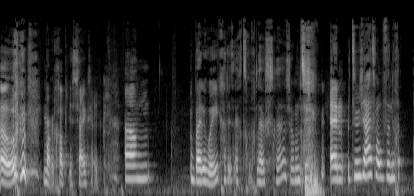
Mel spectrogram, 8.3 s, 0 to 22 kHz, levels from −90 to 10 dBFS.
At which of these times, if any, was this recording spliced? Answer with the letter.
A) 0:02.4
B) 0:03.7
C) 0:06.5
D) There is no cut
C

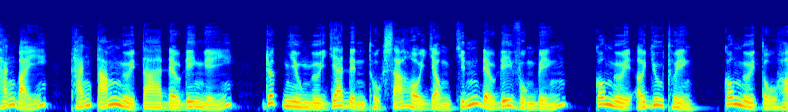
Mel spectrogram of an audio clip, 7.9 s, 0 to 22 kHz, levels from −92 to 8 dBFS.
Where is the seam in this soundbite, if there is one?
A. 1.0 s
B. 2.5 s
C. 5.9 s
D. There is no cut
B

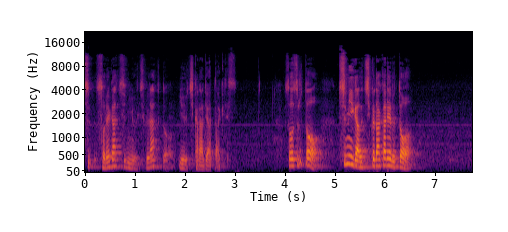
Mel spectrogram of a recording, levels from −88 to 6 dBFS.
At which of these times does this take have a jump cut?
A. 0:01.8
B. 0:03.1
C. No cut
A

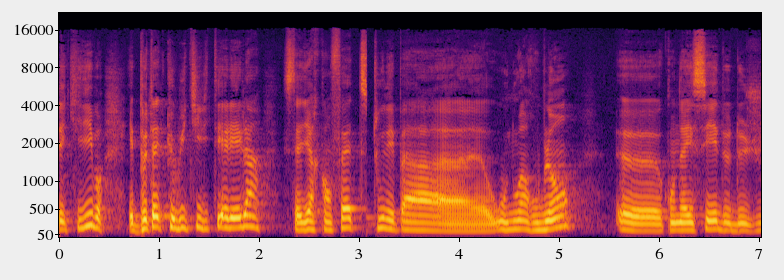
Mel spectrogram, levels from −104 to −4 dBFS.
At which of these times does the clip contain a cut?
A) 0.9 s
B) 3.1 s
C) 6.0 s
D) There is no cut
B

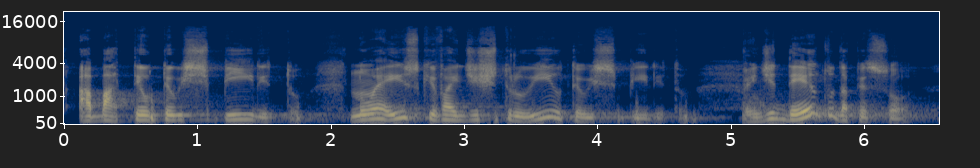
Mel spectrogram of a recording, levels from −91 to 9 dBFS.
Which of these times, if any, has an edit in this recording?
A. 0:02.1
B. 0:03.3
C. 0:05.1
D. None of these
C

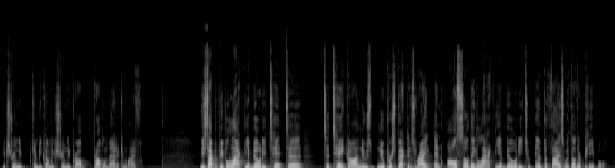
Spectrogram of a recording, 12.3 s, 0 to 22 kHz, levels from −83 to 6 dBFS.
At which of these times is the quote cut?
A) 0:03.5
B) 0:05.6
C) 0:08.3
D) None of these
C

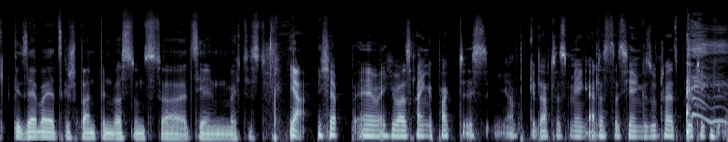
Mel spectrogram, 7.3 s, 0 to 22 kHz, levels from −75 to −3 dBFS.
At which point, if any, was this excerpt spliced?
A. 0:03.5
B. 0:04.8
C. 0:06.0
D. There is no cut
D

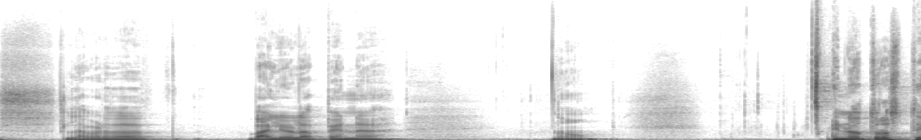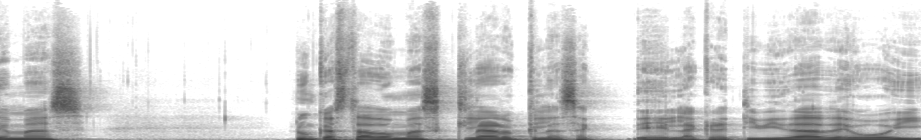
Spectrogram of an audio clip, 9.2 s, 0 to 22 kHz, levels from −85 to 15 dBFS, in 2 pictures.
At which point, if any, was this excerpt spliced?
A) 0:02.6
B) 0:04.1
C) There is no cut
A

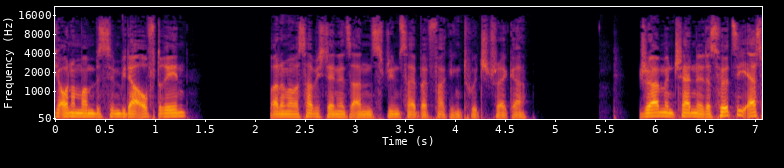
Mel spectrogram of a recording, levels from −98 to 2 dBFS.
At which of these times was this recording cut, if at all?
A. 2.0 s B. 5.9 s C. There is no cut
B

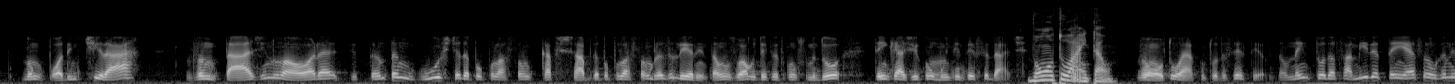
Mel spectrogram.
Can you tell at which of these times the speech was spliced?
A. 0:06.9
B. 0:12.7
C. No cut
B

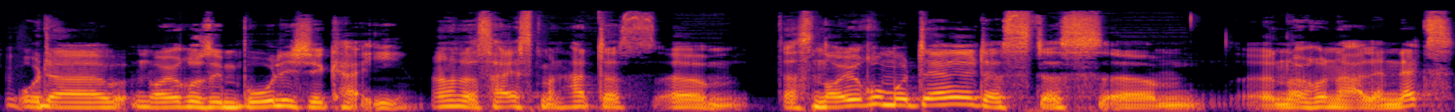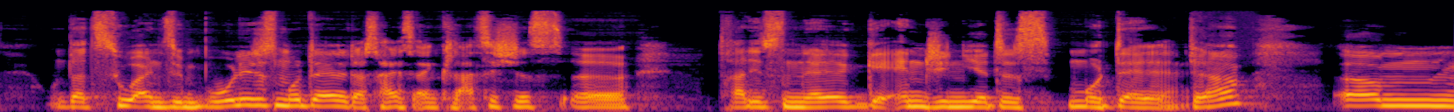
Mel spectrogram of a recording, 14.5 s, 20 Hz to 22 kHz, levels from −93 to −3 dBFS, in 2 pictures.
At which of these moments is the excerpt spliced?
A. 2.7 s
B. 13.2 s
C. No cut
B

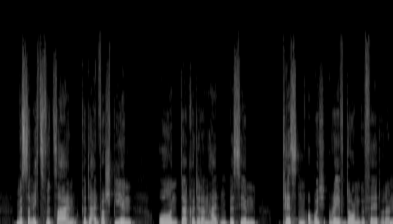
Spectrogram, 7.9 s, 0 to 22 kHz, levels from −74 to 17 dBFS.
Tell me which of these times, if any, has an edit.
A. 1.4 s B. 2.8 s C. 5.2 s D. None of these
D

